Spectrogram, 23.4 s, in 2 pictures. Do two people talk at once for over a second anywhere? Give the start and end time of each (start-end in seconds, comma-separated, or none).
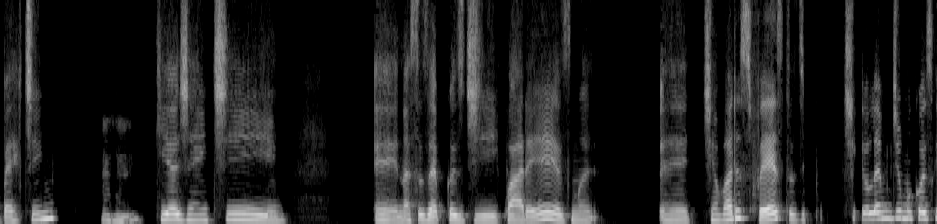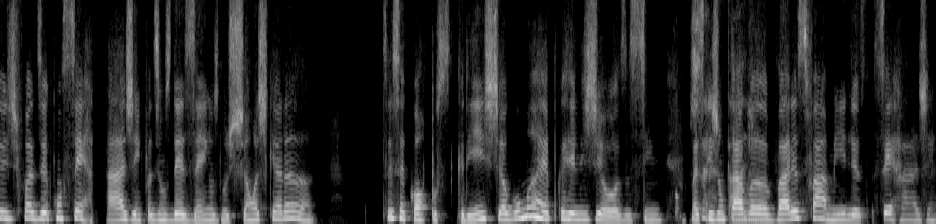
20.1-21.4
